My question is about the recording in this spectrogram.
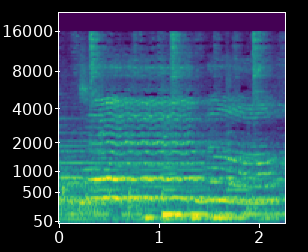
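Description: Sikh kirtan: a woman sings a line of Gurbani with held notes over harmoniums and tabla, the tabla's deep bass strokes sounding around the middle.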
